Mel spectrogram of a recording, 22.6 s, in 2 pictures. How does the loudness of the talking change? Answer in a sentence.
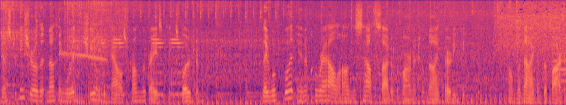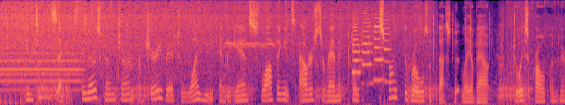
The volume of the talking stays about the same.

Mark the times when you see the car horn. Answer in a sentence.
The car horn can be heard from 2.0 to 3.8 s, from 11.1 to 13.1 s and from 18.3 to 19.1 s.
